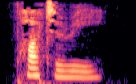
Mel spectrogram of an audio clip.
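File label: "pottery", English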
